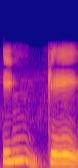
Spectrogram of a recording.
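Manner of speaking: stretched ingay with hard g; wrong hard g. Shown as a demonstration. Teacher slowly showing the wrong hard g. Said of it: "इंजे नहीं बोलते".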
